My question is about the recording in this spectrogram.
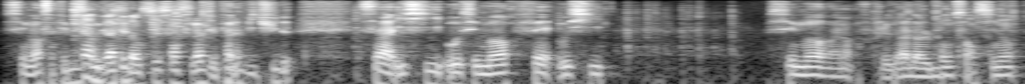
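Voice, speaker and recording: A man with a low, mellow voice talks his viewers through a scratch-card session in casual running commentary. He chats to them like friends and repeats each word as he checks it. A faint hiss of background noise sits under the close mic. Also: steady tone, fast talker. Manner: chatty, addresses viewers as friends, repeats words while checking.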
